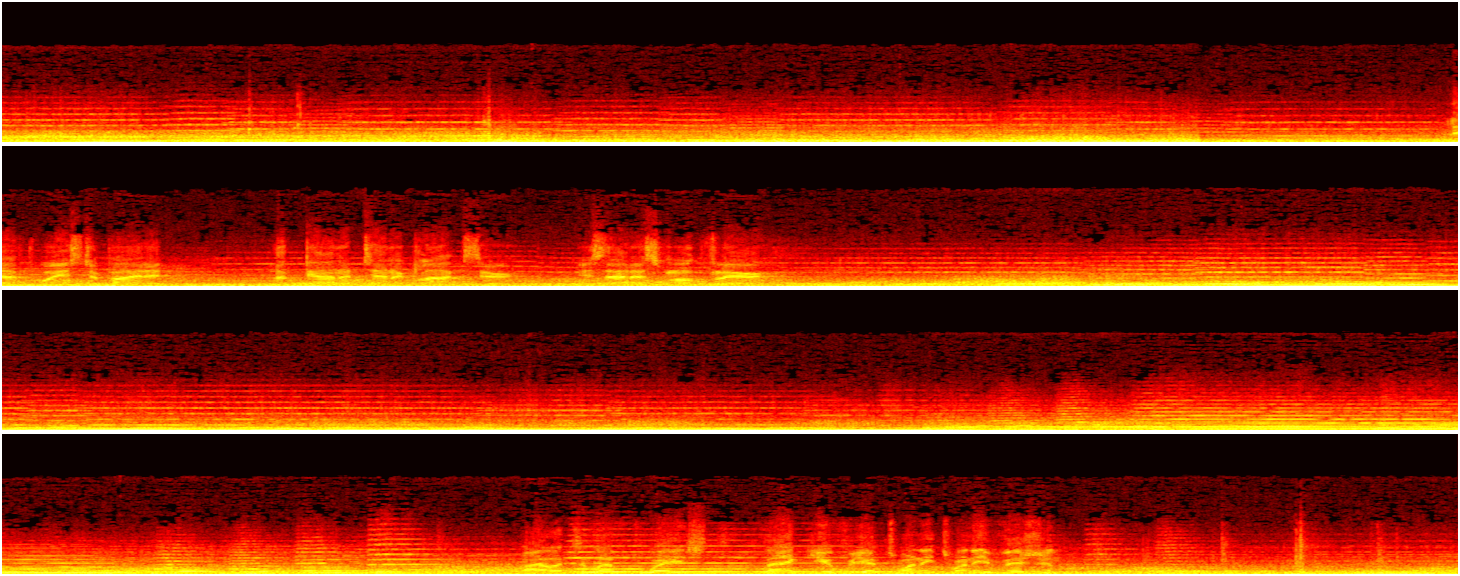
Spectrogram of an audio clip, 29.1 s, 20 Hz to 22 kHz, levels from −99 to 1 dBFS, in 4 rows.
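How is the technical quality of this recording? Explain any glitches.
No glitches can be heard anywhere in this recording. Its technical quality holds steady throughout, with nothing that interrupts or alters the sound.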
